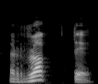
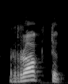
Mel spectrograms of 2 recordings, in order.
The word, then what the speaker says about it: रक्त: 74 पढ़ेंगे ठीक है यहां पर देखिए र यहां पर आधा क है और त है रक्त रक्त क का उच्चारण हो रहा है रक्त पढ़ेंगे फिर यहां पर देखिए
